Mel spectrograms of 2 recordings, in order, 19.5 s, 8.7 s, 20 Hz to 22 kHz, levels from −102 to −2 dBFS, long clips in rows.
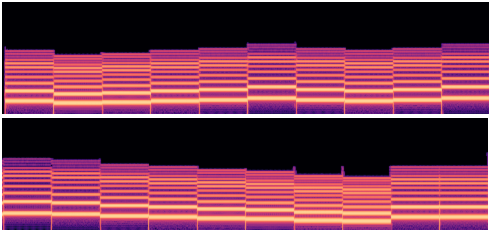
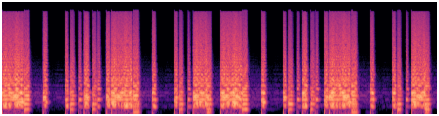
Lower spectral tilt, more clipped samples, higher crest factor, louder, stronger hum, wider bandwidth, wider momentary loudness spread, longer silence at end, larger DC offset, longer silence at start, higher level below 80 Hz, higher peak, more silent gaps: first, -6 dB/octave vs -3 dB/octave; neither; second, 6 dB vs 20 dB; first, -10 LUFS vs -21 LUFS; neither; second, 5.6 kHz vs 17 kHz; second, 0 LU vs 10 LU; second, 0 s vs 0.15 s; neither; about the same, 0.05 s vs 0 s; second, -52 dBFS vs -46 dBFS; about the same, -4 dBFS vs -2 dBFS; neither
